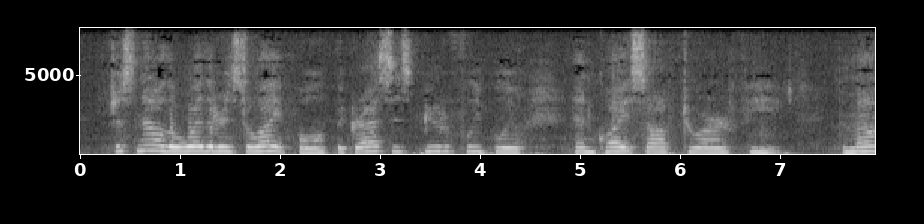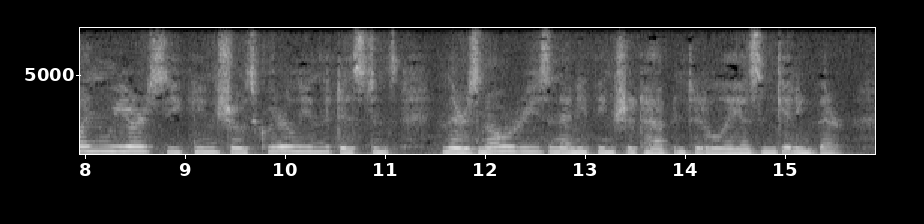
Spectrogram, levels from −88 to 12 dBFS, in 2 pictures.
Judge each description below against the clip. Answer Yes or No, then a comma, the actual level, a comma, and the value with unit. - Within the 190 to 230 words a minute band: No, average, 155 wpm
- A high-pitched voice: Yes, very high, 265 Hz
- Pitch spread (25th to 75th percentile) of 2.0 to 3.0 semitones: Yes, narrow, 2.4 semitones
